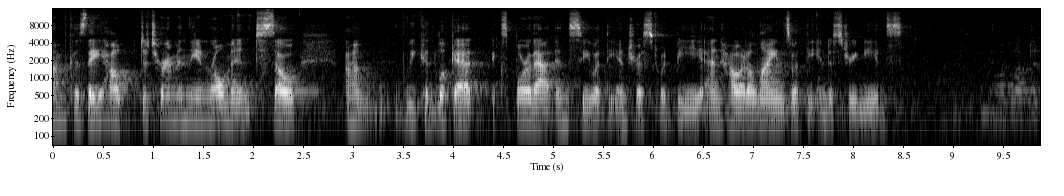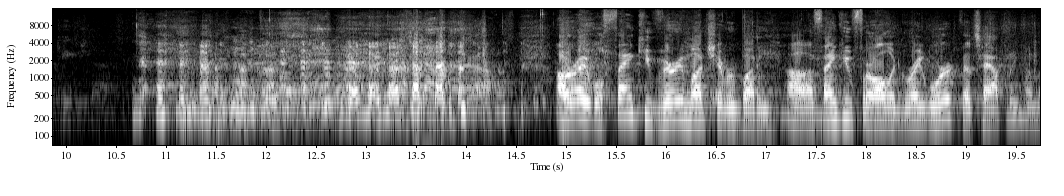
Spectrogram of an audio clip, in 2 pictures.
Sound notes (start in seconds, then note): 10.6 people laughing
